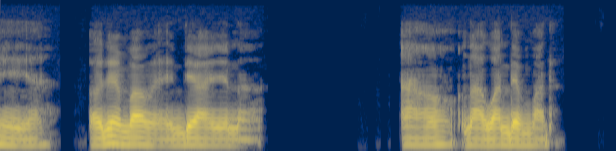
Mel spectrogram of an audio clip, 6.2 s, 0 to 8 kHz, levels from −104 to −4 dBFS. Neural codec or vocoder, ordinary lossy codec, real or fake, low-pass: none; none; real; 7.2 kHz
